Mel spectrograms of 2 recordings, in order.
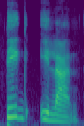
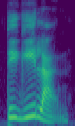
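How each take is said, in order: First: A glottal stop separates tig from ilan. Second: It runs smoothly with no glottal stop. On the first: It asks how many of each. "when there's a hyphen in it, you have to have that glottal stop" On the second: It means to stop. "When there's no hyphen, tigilan"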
